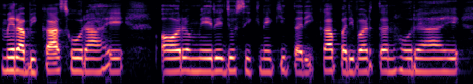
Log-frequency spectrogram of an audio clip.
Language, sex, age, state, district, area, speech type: Hindi, female, 18-30, Rajasthan, Jodhpur, rural, spontaneous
